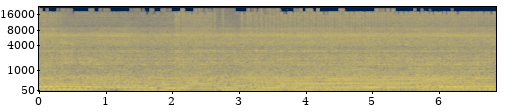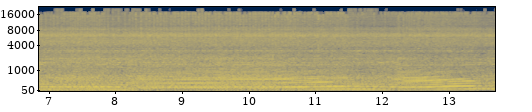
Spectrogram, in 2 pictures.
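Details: Polaris Trail Boss 250 two-stroke, just revived, choked: stumbles and surges unevenly at low speed, never settling. The owner suspects the carburetor idle circuit is still plugged and plans more carb work.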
